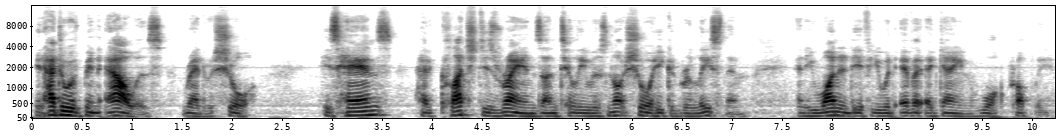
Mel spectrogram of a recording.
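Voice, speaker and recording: A man reading a fantasy novel as dramatic narration, with deliberate, theatrical emphasis. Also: lowish voice, sharp tone, breathy edge. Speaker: audiobook reader, host. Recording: amateur recording with faint background noise.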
